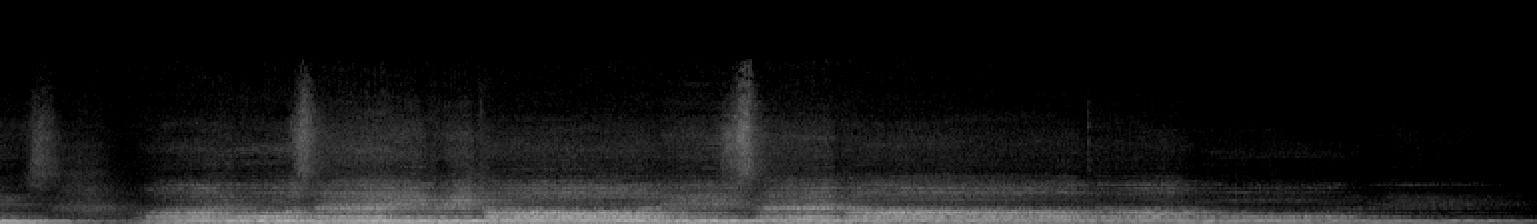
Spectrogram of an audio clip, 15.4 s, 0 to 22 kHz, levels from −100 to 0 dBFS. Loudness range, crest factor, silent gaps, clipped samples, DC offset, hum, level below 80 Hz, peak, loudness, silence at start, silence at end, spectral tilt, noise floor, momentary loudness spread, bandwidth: 12 LU; 16 dB; none; under 0.1%; under 0.1%; none; -74 dBFS; -24 dBFS; -40 LUFS; 0 s; 0.05 s; -6 dB/octave; -63 dBFS; 20 LU; 14.5 kHz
